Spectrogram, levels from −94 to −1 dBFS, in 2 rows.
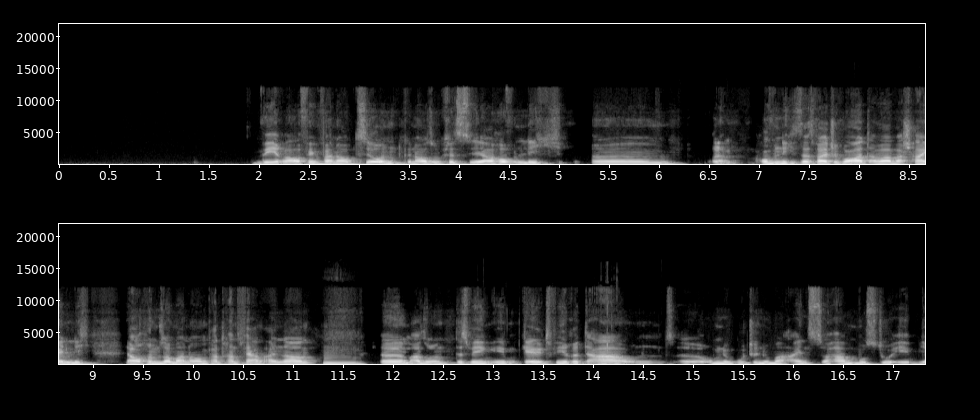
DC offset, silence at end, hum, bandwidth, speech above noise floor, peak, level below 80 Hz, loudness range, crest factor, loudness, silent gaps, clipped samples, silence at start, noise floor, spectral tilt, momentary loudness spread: under 0.1%; 0 s; none; 12.5 kHz; 43 dB; -2 dBFS; -60 dBFS; 4 LU; 18 dB; -19 LUFS; none; under 0.1%; 1.95 s; -62 dBFS; -7.5 dB/octave; 11 LU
